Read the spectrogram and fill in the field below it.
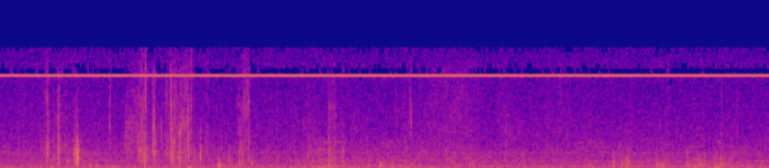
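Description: Small objects clink and knock softly in a large echoing hall.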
